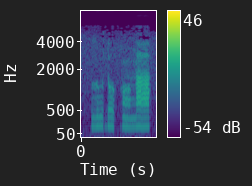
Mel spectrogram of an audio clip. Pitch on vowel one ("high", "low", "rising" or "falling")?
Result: low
